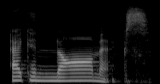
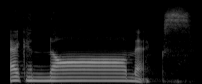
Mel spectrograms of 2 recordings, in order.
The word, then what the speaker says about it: economics: Now remember, it's the vowel that you will hear the longest and loudest. Economics, economics, economist, economist.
